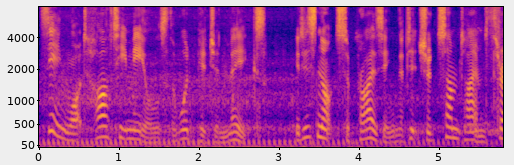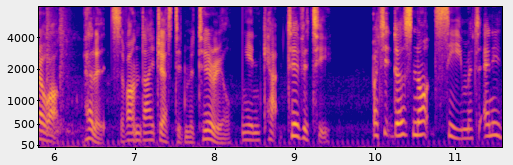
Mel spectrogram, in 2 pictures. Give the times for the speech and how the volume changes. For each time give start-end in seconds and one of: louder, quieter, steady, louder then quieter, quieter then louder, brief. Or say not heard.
0.1-11.5 steady.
